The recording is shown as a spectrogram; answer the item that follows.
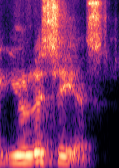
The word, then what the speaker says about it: Ulysses: um ulysses was probably ulysses you see so we say ulysses it's on the second to last syllable but the name is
